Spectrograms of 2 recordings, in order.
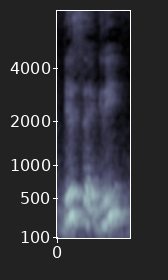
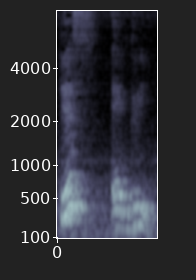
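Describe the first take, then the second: First: Said in the usual way. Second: "Disagree" slowly, with a gap after Dis; prefix broken off. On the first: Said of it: "meaning is become opposite here". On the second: Shown as a demonstration. Teacher showing dis is prefix, "Disagree" said in two parts. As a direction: split "Disagree" into dis, then agree. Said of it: "Dis is prefix".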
